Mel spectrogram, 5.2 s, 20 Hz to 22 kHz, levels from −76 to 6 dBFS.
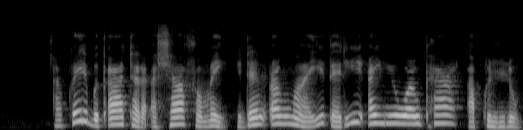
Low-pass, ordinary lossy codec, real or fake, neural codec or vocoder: none; none; fake; autoencoder, 22.05 kHz, a latent of 192 numbers a frame, VITS, trained on one speaker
